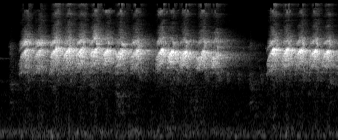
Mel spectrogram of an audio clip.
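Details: Javan fulvetta (Alcippe pyrrhoptera) kept as a tutor bird, singing its characteristic besetan chatter: high, rapid pulsed trills in two long bursts with a brief gap between them.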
